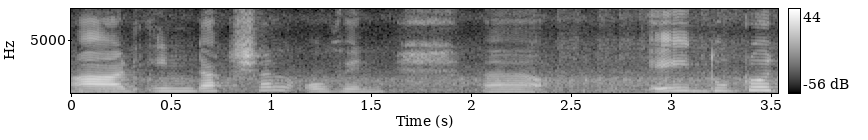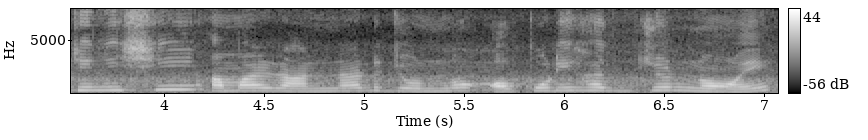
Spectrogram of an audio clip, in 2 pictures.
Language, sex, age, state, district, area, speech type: Bengali, female, 30-45, West Bengal, Purba Bardhaman, urban, spontaneous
